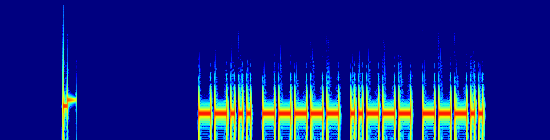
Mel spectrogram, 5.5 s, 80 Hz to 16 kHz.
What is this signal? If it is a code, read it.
Morse code, heard as a keyed tone, about 30 wpm, 700 Hz. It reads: 7028
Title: Numbers - 4-Digit 30wpm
